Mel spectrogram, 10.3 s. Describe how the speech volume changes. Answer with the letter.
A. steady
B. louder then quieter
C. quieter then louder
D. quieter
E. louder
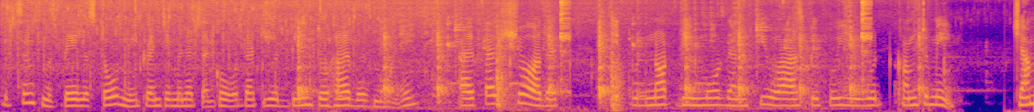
A.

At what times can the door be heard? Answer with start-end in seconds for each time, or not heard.
4.9-6.2.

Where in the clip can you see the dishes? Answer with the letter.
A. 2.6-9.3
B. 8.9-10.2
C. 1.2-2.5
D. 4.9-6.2
A.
